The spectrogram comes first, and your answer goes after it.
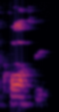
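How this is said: It is said in an East Coast Italian accent. "That's how I say it"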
